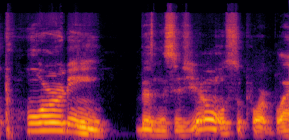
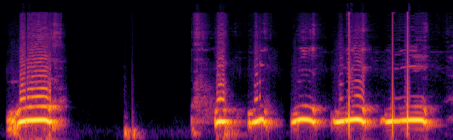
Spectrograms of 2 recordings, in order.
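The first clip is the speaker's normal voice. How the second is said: repeated high whooping woo cries, much louder; high hype woos; 8 dB louder, much slower than usual. Real, not acted. Hyping up the guest after his bold claim, high loud whooping. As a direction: whoop him up like a hype man.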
